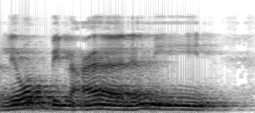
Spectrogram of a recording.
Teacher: لام ساکن پہ اظہار قلقلہ نہ ہو. عین وسط حلق سے ادا کریں گے، 2 حرکات لمبا کریں گے. لام کو جلدی پڑھیں گے، میم کو جلدی نہیں پڑھنا، لمبا کرنا ہے.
